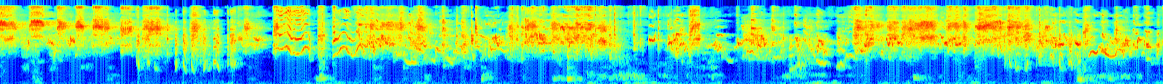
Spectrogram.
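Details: Pet budgies give nonstop loud, harsh chatter: squawky, buzzing warbles with quick rough notes layered thickly throughout, barely pausing over nearly nine seconds.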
